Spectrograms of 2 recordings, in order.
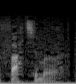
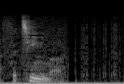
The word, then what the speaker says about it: Fatima: Uh, I love the way you emphasized your pronunciation of Fatima. Uh, Fatima to show that I had stressed it wrong. Um, but Fatima is the way I've heard other people pronouncing it and it's possible you're correct and it's Fatima. But anyway, I just wanted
